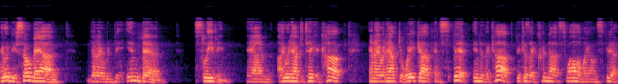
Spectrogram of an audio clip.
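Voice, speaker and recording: A man's somewhat breathy voice at a fairly slow pace, with ordinary pitch variation and big swings in loudness. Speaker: video blogger sharing chronic illness story. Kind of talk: personal testimony. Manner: hesitant, many fillers.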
